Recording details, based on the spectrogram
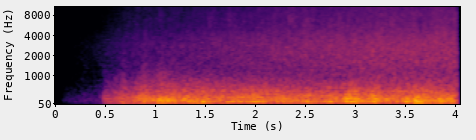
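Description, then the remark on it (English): After a brief silence, a heavy thunderstorm rushes in: a dense, steady roar of pouring rain over a deep, rolling rumble of thunder, loud, with no voices. “It's a rainy, stormy night in British colonial Africa during the Victorian era.”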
